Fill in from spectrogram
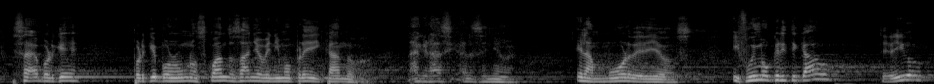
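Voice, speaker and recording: Man preaching, high voice, shouts then hushes, long hall echo. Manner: preaching with sudden shouts and soft drops. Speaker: pastor. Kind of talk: sermon. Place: church hall.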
